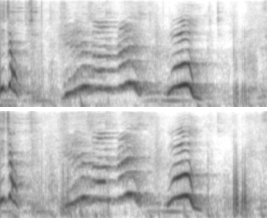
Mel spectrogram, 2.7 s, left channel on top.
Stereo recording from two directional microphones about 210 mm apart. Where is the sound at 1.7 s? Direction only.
10° right (ahead or behind).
